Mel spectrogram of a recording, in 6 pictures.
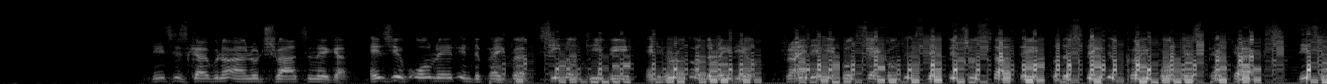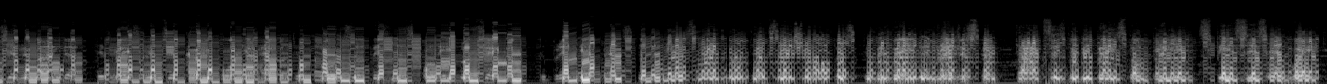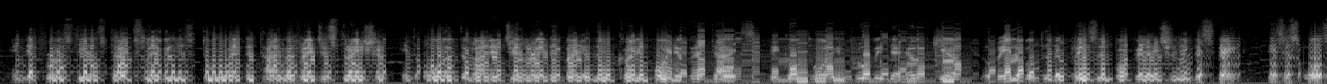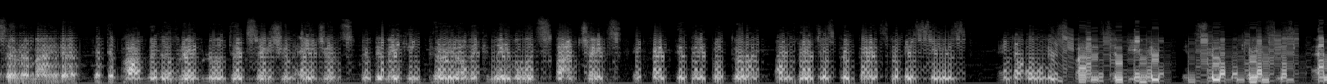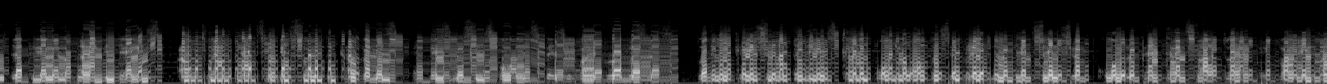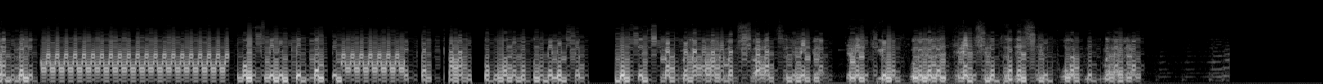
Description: Below you can find three mp3 files which demonstrate some audio effects the HT8950 can produce.
You can hear how I change the frequency and vibrato. I also play with the mixing between normal audio and modulated audio.
Robot sound with vibrato :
